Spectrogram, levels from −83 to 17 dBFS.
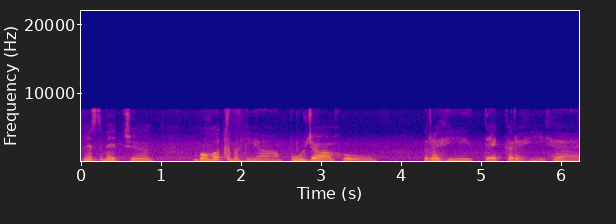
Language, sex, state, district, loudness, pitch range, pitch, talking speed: Punjabi, female, Punjab, Kapurthala, -19 LUFS, 225-265 Hz, 240 Hz, 95 wpm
